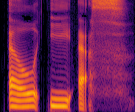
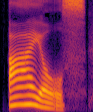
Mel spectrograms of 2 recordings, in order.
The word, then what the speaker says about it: aisles: Aisles. The S is silent. We say aisles.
